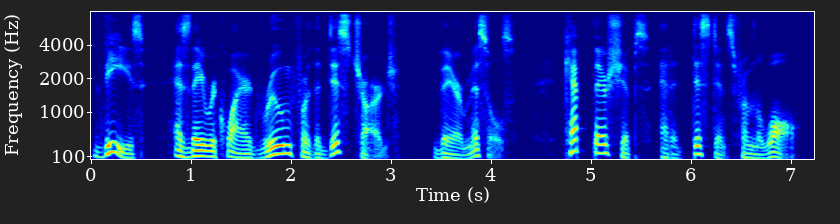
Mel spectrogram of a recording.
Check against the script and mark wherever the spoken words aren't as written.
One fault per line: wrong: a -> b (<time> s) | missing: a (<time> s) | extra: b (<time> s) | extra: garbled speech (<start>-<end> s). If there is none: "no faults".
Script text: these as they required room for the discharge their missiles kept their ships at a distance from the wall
no faults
